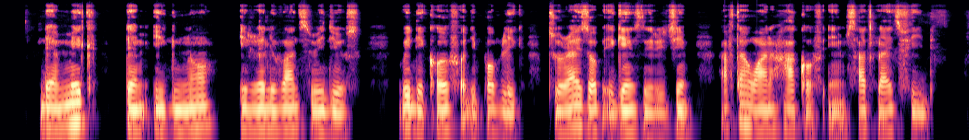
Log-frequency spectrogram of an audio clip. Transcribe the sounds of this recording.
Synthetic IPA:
demek | dɛ̃miɡnɔ | iɹɛlɛvãntvidios | wit͡ʃdekʰɔlfɔ̰dəpʰɔblik | tʰuɹaɪzɔpḛɡɛ̃nstdəɹed͡ʒĩm | ʔa̰ftawãnhakʰɔfḭ̃msatʰɛlaɪtfid

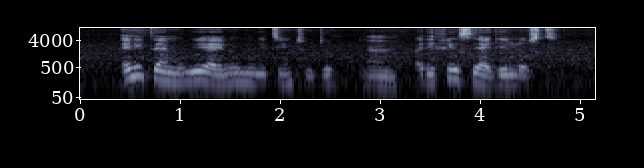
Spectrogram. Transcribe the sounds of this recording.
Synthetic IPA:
ɛnitãɪ̃mweaɪnonuwetin̩tʰudu | aa̰ɪdɪfilseaɪdɪlɔst

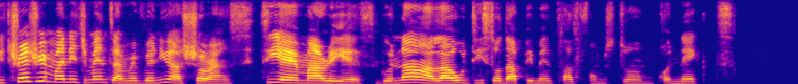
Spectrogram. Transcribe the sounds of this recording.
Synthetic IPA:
ditʰɹɛʒəɹimaned͡ʒmɛ̃ntãnɹɛvɛnjuaʃɔɹãnstʰiɛmaɹeɛsɡonaʊalaʊdisɔdapemɛ̃nt̚pʰlatfɔ̃mstũmkʰɔ̰nɛk̚t

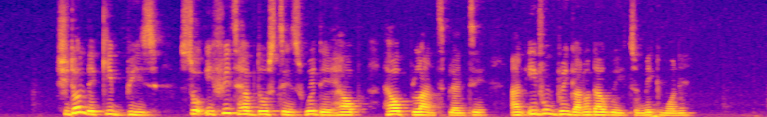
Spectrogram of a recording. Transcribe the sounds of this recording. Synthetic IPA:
ʃidɔ̃ndekip̚biz | soʔifithɛlˠp̚dostĩŋswedeɦɛlp | hɛlˠpːlãntplɛ̃nti | ãnivũnbɹĩŋɡanɔdawetumekmɔni

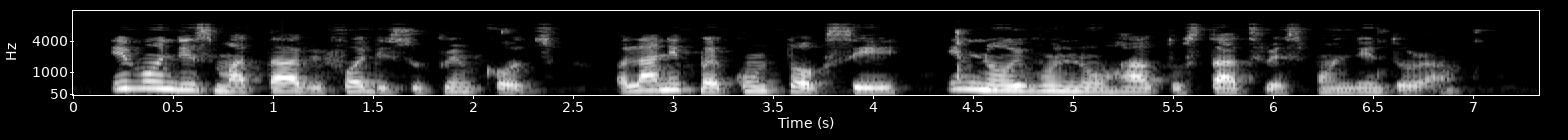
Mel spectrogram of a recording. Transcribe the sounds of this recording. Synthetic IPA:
ivʊ̃ndismatabifɔdisupɾĩmkʰɔt | ɔlanik͡pɛkʊ̃n̩tɔkse | imnoivʊ̃n̩noɦaʊtustatɾɛspɔ̃ndɪ̃ŋtoɾã̰

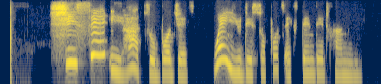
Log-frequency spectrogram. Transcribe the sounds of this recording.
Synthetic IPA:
ʃiseiɦad̚tʰobɔd͡ʒɛt | wɛ̃njudesɔpʰɔtʰɛkstɛ̃ndɛdfamili

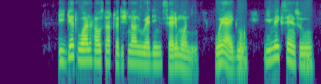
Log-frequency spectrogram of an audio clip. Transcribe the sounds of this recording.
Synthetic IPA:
iɡɛtwãnɦaʊstatɹadiʃɔnalwɛdĩŋsɛɹimonḭ | wɛajɡo̰ | imeksɛ̃nsho

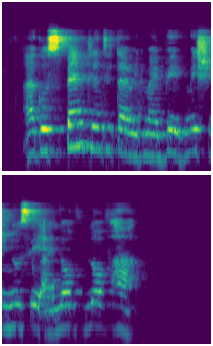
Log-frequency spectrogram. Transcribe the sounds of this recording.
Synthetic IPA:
ʔaɪɡospɛ̃nd̚plɛ̃ntitãɪ̃mwidmaɪbebmekʃinoseaɪlɔvlɔv̥ha

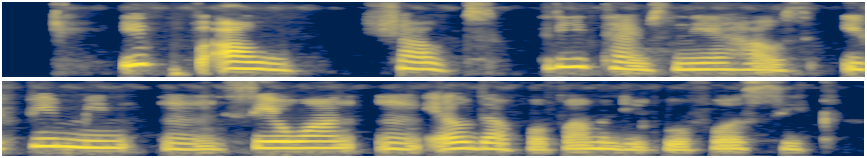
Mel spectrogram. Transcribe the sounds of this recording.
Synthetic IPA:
ifa̰w | ʃaʊt | θɹitʰãɪ̃msniəɦa̰ʊs | ifimĩn̩sewãn̩ʔɛldafɔfa̰milḭɡofɔsik

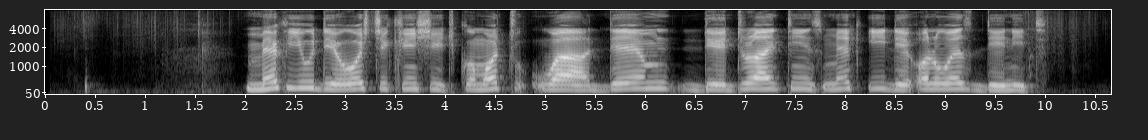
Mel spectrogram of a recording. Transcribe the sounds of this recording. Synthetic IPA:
mekjudewɔʃt͡ʃikʰĩnʃitkʰɔmɔtwadɛmdedɹat̪ĩŋsmekjudeʔɔlwezdenid

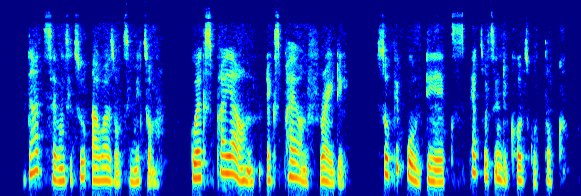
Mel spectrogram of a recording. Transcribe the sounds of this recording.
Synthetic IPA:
datsɛvɛ̃ntitʰuʔaʊazɔvtʰimitʰɔ̃m | ɡ̥oɛkspʰaɪaɛkspʰaɪaɔ̃nfɹaɪde | sopʰipoldeɛkspɛk̚twitĩndikʰɔdsɡotɔk

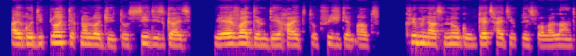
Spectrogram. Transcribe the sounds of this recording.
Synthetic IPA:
aɪɡodiplɔɪtɛknɔlɔd͡ʒitusidisɡaɪs | wɛɛvadɛ̃mdehaɪdtufiʃdɛ̃maʊt | kʰɹiminalsnoɡoɡɛthaɪtĩŋplesfɔaalãnd

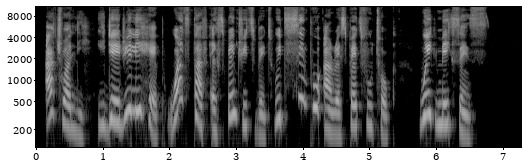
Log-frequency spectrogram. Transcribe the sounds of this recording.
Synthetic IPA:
ak̚t͡ʃuali | ideɹilihɛlpwɛ̃nstafɛksplẽntɹitmɛ̃ntʰwidsĩmplʔãnɹɛspɛk̚tfultʰɔk | wekmeksɛ̃ns

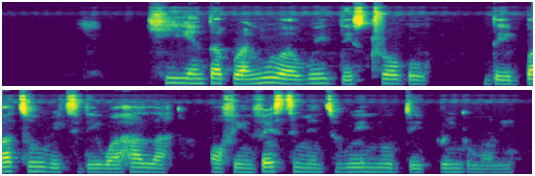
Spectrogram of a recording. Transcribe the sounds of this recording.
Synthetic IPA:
hiɛ̃ntapɹanuawedestɹɔɡl̩ | debatʰlwiθdəwahala | ɔfĩɱvɛstmɛ̃ntwenodebɹĩŋɡmɔni

